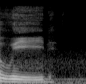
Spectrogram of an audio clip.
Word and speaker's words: lede: I was broadcast journalism, so it's spelled LEDE. Yeah, bury the lead, or don't bury the lead is spelled LEDE.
